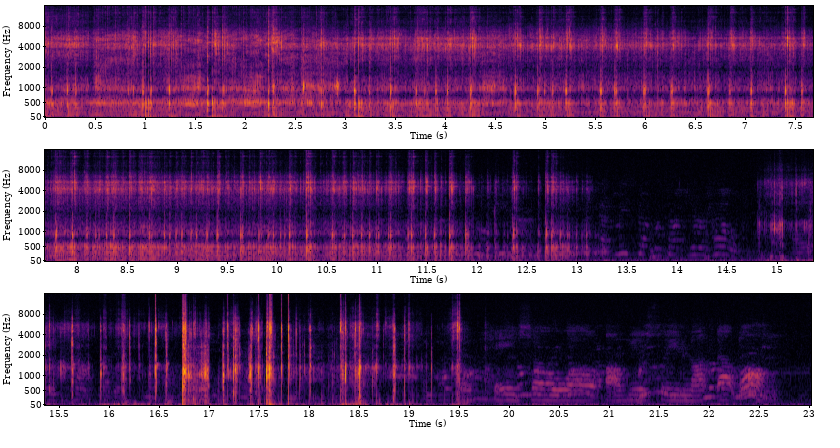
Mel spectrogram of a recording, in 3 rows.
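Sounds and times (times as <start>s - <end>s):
spinning top rattling: 0.0s - 13.4s, 14.8s - 21.8s
whirring hiss: 0.0s - 16.9s.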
